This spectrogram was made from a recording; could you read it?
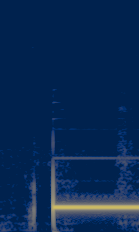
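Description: A steady, single-pitched telephone tone comes in after a faint click and holds loud and unbroken for about a second, with no voices present, while calling a phone number in Turkey.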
